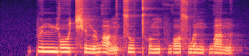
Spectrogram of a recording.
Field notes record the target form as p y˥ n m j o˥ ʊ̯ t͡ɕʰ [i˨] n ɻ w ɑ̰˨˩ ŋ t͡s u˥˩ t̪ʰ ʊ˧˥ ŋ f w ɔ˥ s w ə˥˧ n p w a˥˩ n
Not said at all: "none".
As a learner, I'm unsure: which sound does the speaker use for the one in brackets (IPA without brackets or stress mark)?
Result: i˨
